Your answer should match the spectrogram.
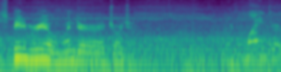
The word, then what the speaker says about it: Winder: They pronounce it Winder. Winder. It's really Well, hard in to Utah, remember. it's pronounced Winder. So Yes, you're right. if you're in Utah, it's Winder. If it's Georgia, it's Winder.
